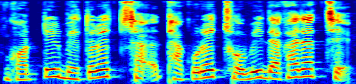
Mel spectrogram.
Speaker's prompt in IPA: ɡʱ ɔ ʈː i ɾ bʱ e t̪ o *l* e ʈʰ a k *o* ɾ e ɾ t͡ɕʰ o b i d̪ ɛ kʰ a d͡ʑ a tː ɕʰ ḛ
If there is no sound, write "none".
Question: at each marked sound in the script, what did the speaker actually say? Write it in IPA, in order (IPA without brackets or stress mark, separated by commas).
ɾ, u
